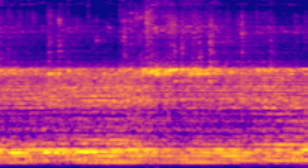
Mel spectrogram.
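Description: Orthodox church choir singing a liturgical chant, with light metallic jingling of small bells over it.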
